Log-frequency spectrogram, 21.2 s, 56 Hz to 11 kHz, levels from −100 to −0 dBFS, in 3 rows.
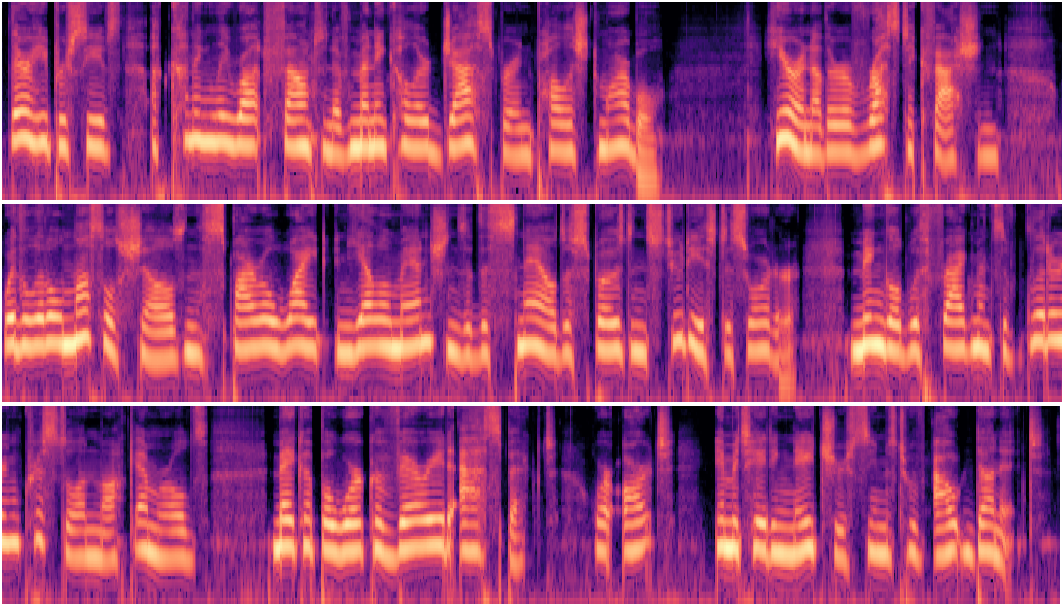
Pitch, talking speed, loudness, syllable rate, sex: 235 Hz, 180 wpm, -17 LUFS, 6.0 syllables/s, female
